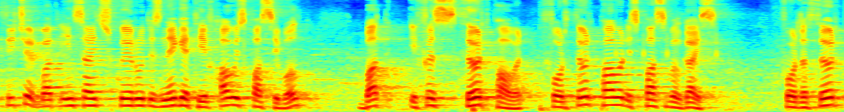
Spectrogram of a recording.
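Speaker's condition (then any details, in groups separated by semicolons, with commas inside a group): No condition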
